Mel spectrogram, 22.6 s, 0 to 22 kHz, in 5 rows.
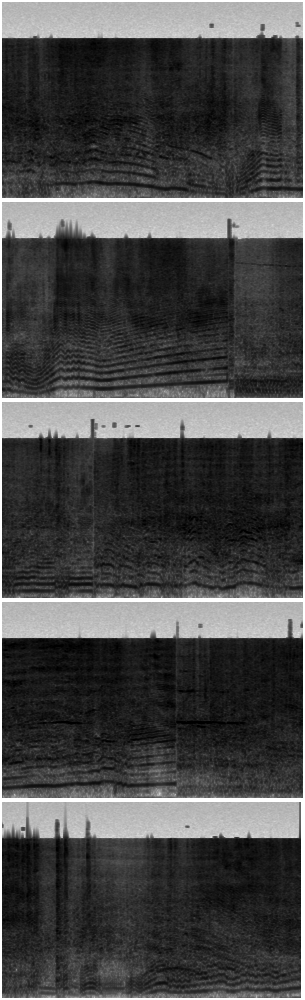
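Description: Rally cars driven hard on a tarmac stage. Their engine notes climb through the gears and drop away on lift-off, in three separate runs that change abruptly about 8 and 16 seconds in.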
